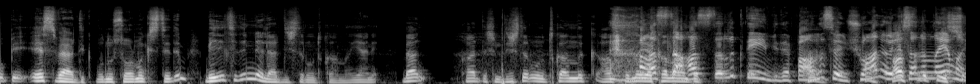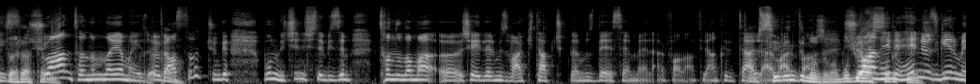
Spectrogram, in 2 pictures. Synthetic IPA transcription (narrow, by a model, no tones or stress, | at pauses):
biʔɛsvæɾd̪icbunuso̞ɾmaki̥st̪ʰe̞d̪im | belʲilʲt̪ʰid̪innelʲæɾd̪iʒt̪ʰʲæɾunut̪kʰa̰nlˠɯjaːnɪ | bæn | kʰaɾd̪eʃɯmd̪iʒi̥t̪ʰaɾunut̪kʰanlˠɯkhast̪anajakʰalˠanhast̪ʰalˠɯkd̪e̞jilʲbid̪efaːunɯsøjʲlʲejimʃuanølɛt̪ʰanɯɯmlˠaajamajɯzɾaʃuant̪ʰanɯmlˠajamajɯzøjʲlʲɛhast̪ʰalˠɯk̚t͡ʃʰyɲcybununit͡ʃʰiniʃt̪ʰɛbizimt̪ʰanɯlˠamaɯʃe̞jlʲe̞ɾimizvaɾcʰi̥t̪ʰap̚t͡ʃʰɯ̥klˠaɾɯmɯzd̪eːsḛmḛlʲæ̰ɾfa̰lˠa̰nfilʲa̰nkʰɯɾit̪ʰæɾlʲæ̰sɾevinnd̪imo̞zamanbuʃiuanhenihenyzɟiɾme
